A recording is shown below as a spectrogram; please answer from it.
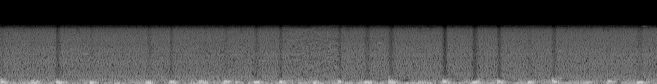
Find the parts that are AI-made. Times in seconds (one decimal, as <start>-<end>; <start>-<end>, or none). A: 2.9-3.4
